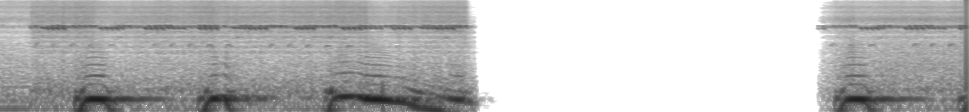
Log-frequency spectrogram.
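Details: Common ostrich in Kruger National Park giving deep booming calls: three low, humming booms in quick succession, a long silence, then another boom begins; a steady faint high tone runs above them.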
